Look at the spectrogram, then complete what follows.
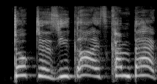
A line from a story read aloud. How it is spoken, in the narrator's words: the paramedic shouts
